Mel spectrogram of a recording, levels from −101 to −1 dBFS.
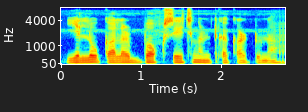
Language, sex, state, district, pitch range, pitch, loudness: Wancho, male, Arunachal Pradesh, Longding, 100-110 Hz, 105 Hz, -19 LUFS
